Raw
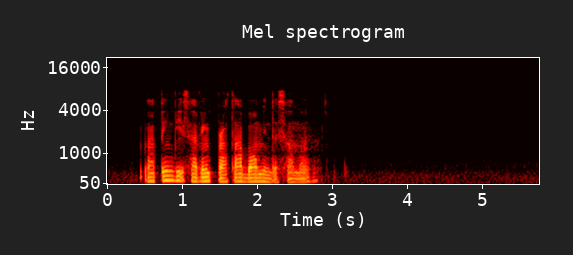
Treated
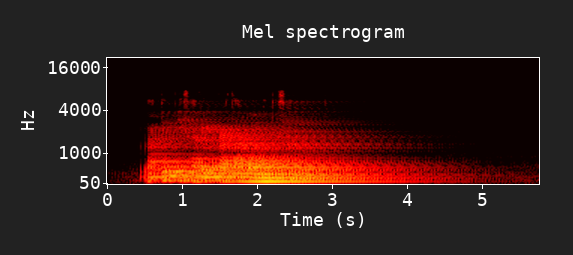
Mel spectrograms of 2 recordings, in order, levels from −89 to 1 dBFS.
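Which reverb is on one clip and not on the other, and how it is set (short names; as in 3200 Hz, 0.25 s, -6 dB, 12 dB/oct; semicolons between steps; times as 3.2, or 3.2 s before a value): spring tank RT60 3.9 s, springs 45 ms, chirp 55 ms, DRR -9 dB; gain -8.5 dB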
